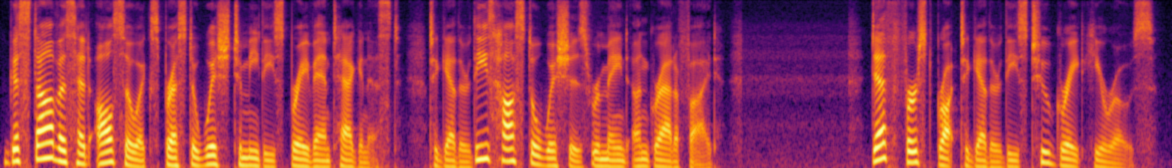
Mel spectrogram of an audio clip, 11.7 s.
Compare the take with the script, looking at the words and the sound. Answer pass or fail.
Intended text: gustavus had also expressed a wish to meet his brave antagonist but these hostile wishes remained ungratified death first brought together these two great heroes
fail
